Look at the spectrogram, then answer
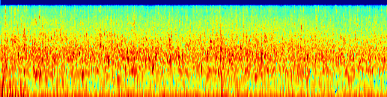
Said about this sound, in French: Tout ce à quoi j'aspire maintenant que je suis mort, c'est de profiter de la rivière, le bruit de l'eau, les sons de la nature.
